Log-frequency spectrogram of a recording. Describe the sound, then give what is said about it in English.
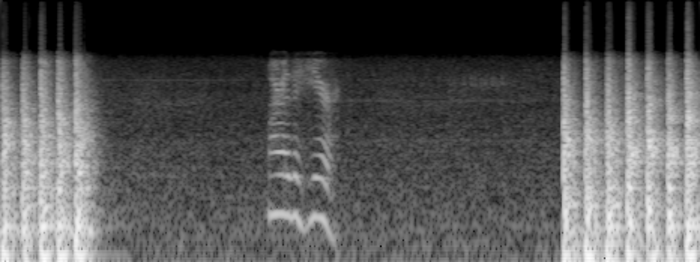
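Sheriff's deputies knock loudly and rapidly on a front door in a quick burst of several raps, then a pause with a brief spoken question, then another forceful burst of knocks. “Sheriff's Department, you need to come to the door.”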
